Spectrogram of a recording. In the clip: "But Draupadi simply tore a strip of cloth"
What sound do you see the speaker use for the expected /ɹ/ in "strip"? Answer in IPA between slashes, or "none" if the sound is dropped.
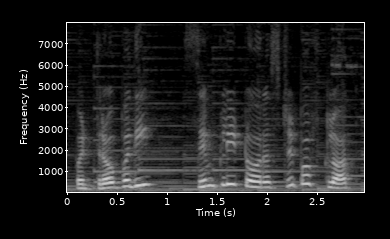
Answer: /ɹ/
